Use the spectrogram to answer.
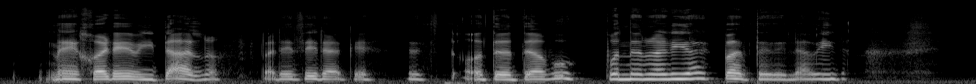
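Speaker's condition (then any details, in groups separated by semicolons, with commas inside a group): Cerebral palsy; manner of speaking and moving affected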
